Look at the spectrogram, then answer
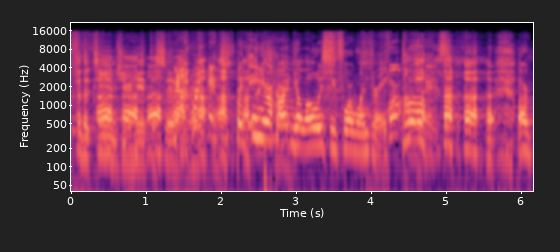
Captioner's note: laughter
